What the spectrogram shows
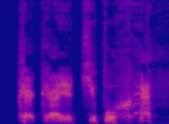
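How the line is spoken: Contemptuous snort. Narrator (Russian): хмыкнул презрительно Омар Юсуф

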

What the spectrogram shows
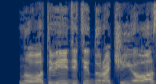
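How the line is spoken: Shouting. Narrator (Russian): закричал Клопс

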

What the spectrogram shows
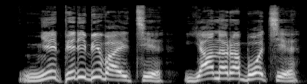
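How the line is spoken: Stern. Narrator (Russian): строго сказал Милодар

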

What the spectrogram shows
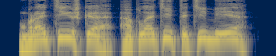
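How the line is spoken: Singer shouting. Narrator (Russian): крикнул солист

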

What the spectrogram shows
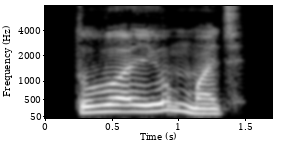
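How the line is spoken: Slow expressionless voice. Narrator (Russian): медленно, без всякого выражения, говорит Монгберг

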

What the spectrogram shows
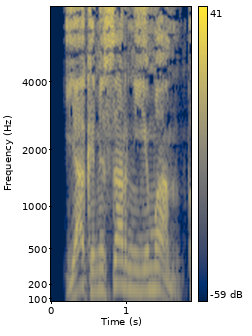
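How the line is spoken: Shouting over roaring fire. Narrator (Russian): прокричал полицейский, стараясь перекрыть гул пламени

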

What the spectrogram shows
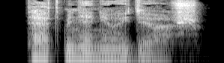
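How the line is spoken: Whisper. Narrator (Russian): прошептала она

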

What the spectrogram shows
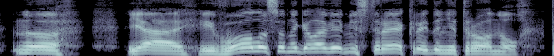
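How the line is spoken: Moaning. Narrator (Russian): простонал он

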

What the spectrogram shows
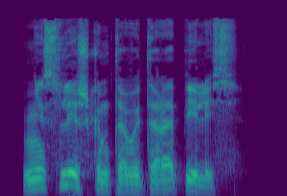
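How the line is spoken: Cold. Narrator (Russian): холодно сказала девушка

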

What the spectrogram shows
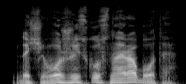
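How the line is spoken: Muttered. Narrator (Russian): пробормотал он

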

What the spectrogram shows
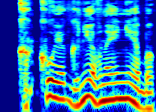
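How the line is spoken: Muttering. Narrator (Russian): пробормотал хоббит

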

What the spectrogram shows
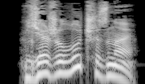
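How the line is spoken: Irritated. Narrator (Russian): сказал он раздраженно

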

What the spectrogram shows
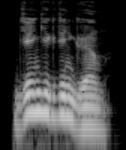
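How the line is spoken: Grumbled. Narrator (Russian): буркнул Виктор

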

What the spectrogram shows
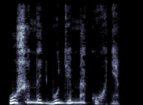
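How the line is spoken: Woman's whisper. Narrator (Russian): прошептала миссис Уизли

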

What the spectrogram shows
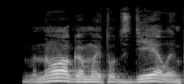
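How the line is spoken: Grumbling. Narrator (Russian): проворчал Эдмунд

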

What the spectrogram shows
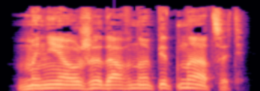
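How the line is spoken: Sharp. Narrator (Russian): резко сказал Арсен

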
